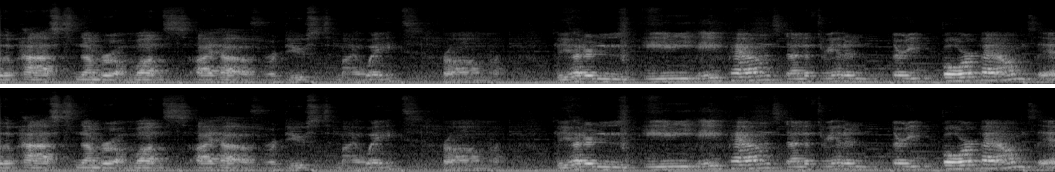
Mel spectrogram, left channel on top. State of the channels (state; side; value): identical; both; correlation 1.00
